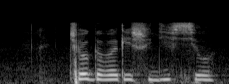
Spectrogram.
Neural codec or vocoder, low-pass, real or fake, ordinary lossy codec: vocoder, 22.05 kHz, 80 mel bands, Vocos; 7.2 kHz; fake; none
